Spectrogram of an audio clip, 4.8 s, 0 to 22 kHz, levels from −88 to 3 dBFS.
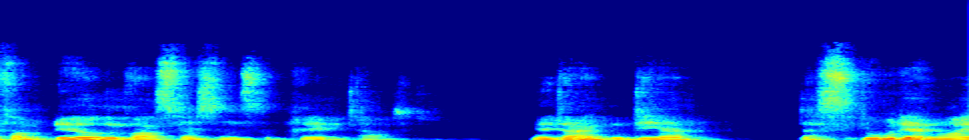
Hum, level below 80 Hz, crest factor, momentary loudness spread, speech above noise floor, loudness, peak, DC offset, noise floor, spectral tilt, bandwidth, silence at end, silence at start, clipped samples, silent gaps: none; -62 dBFS; 18 dB; 16 LU; 50 dB; -27 LUFS; -8 dBFS; under 0.1%; -76 dBFS; -6.5 dB/octave; 14 kHz; 0 s; 0 s; under 0.1%; 2.59-2.63 s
